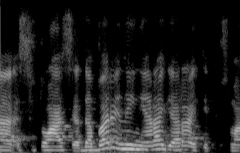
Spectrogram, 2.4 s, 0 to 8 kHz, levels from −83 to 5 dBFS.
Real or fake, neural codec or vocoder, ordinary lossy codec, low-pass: real; none; Opus, 24 kbps; 7.2 kHz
